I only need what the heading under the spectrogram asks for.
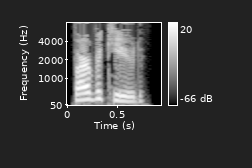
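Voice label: "barbecued", British English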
